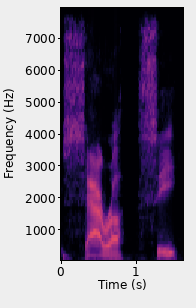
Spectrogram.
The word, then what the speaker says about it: cerasee: how you spell it it's pronounced like the name Sarah C right but it's seriously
